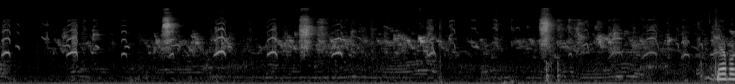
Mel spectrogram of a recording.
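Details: Young budgerigars, fifteen gathered in one spot, giving a loose stream of shrill arched chirps and brief squawks, with a few louder peaks.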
